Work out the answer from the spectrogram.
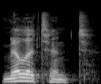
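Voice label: "militant", English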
